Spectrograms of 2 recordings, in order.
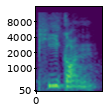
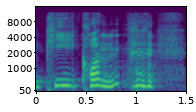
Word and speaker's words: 비건: And just so you know, guys, vegan is just 비건. We say 비건, the Korean pronunciation of vegan.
